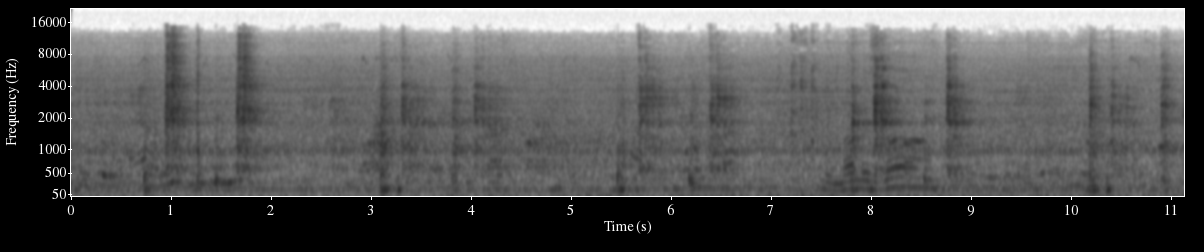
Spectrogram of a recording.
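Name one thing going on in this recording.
Wheels clack over rail joints now and then.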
